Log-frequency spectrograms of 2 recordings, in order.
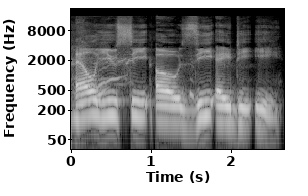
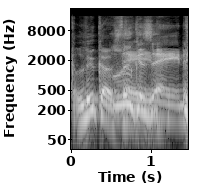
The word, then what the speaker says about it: Lucozade: how's that spelled I Luc oza de okay so it's like lucozade yeah Lucas that's probably it that's really it lucozade lucozade lucozade now it's not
